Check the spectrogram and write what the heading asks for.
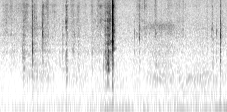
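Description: Faint clicks and handling of a plastic Blu-ray case and its discs as they are lifted from and pressed onto the disc hubs, with the clearest clicks about two seconds in. A faint low hum runs underneath.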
